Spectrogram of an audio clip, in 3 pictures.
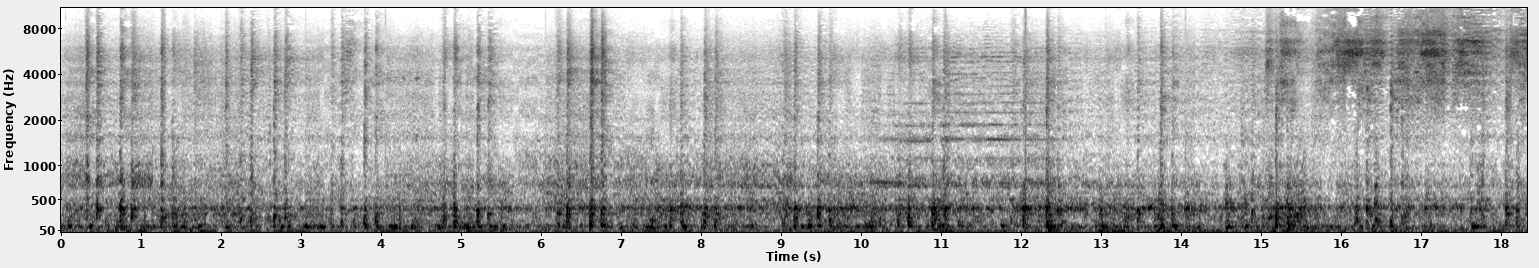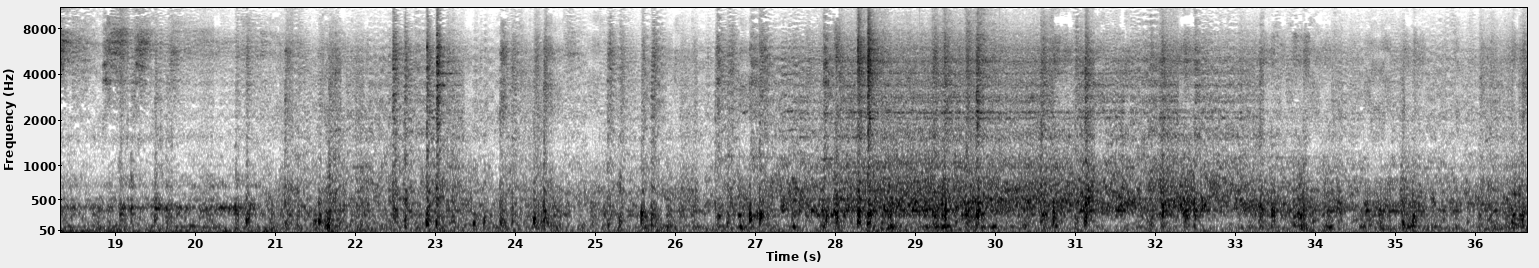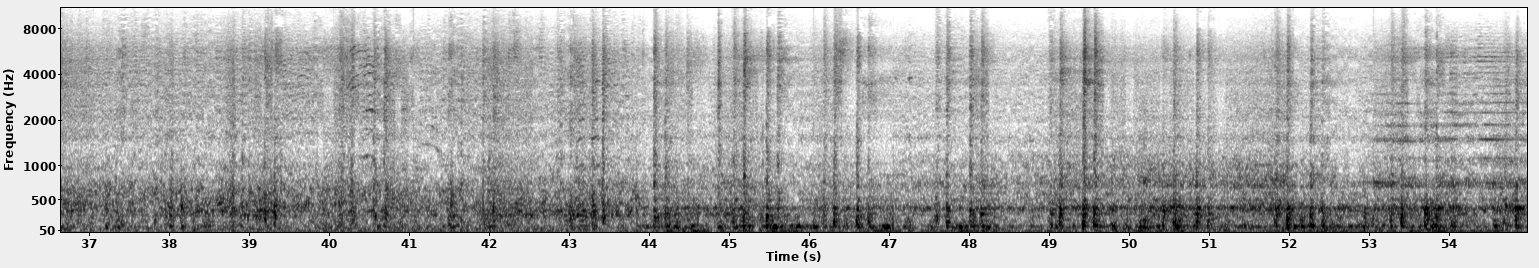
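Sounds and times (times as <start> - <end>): train wheels clicking over rail joints: 11.8 - 34.3.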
